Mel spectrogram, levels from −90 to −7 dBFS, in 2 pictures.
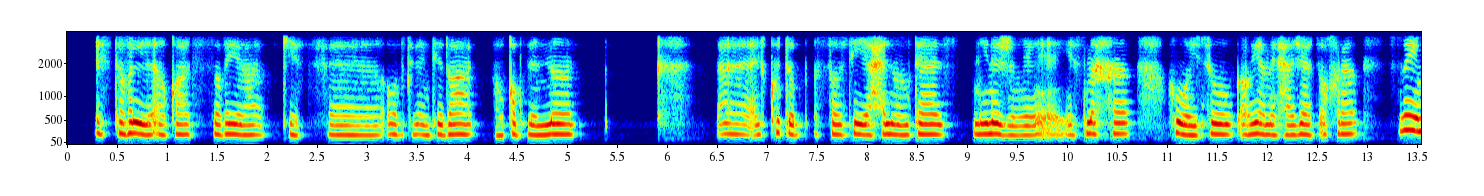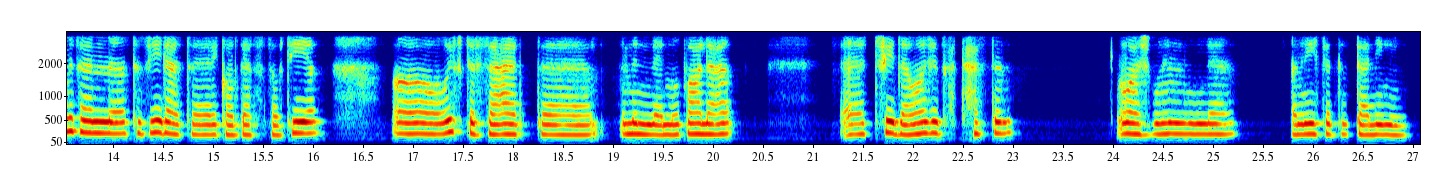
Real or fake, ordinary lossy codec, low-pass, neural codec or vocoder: real; none; 3.6 kHz; none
